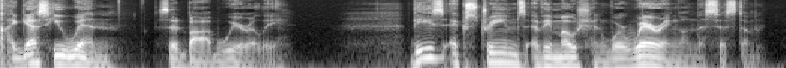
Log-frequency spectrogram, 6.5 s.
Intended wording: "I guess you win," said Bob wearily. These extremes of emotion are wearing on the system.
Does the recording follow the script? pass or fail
fail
